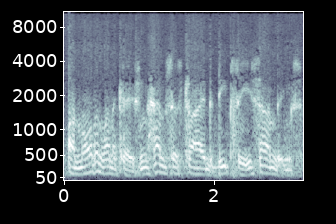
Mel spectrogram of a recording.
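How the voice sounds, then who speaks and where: An actor playing an anxious young British gentleman explorer, narrating his journal formally and deliberately in a 1960s radio serial. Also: medium pitch, lightly acted. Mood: wondering. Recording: noisy, muffled 1960s radio broadcast.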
